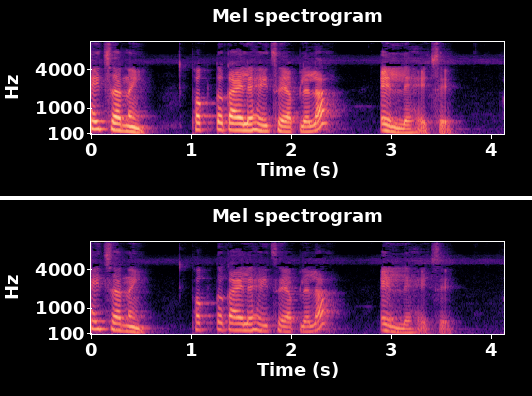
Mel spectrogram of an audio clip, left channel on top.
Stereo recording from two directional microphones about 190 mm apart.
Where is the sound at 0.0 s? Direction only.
25° left (ahead or behind).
